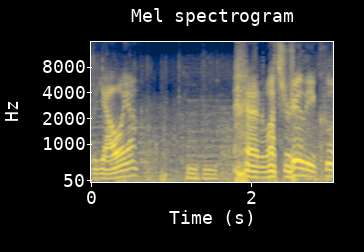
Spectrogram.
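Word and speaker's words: ヤオヤ: and people nicknamed the 808 Yaoya because 8 can be pronounced Ya, and 0 can be O, and so Yaoya.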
